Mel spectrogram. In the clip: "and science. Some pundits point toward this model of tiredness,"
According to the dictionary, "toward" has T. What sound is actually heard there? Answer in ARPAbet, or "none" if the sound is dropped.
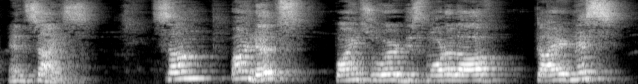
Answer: S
